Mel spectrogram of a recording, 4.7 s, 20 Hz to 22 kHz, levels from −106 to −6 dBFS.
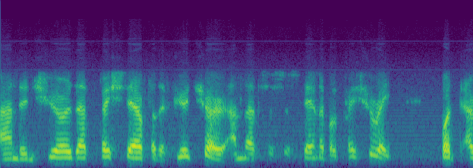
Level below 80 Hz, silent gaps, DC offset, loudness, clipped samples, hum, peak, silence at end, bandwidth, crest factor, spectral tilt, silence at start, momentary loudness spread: -88 dBFS; none; under 0.1%; -24 LUFS; under 0.1%; none; -6 dBFS; 0 s; 4.2 kHz; 18 dB; -6 dB/octave; 0 s; 10 LU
